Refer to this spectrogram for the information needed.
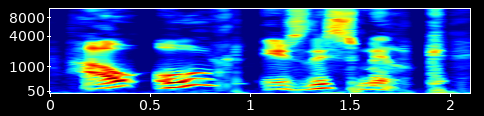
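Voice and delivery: slow, grand princely voice; stately cartoon prince, very slow; Mickey Mouse. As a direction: draw it out like a statuesque prince. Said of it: "super statuesque, like, princely character".

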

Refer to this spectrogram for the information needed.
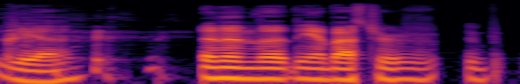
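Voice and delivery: normal talking voice

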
